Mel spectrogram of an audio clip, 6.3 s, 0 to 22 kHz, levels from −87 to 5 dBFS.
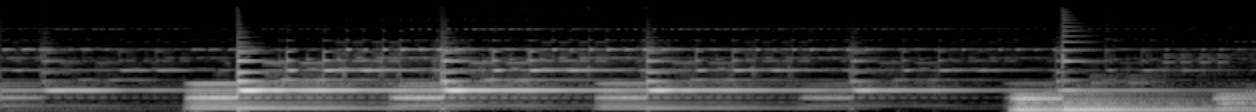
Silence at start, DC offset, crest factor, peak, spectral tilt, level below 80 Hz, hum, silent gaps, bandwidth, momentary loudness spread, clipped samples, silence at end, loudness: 0 s; under 0.1%; 18 dB; -4 dBFS; -7 dB/octave; -56 dBFS; none; none; 8 kHz; 18 LU; under 0.1%; 0 s; -23 LUFS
